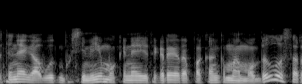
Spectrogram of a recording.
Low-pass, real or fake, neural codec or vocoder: 5.4 kHz; real; none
